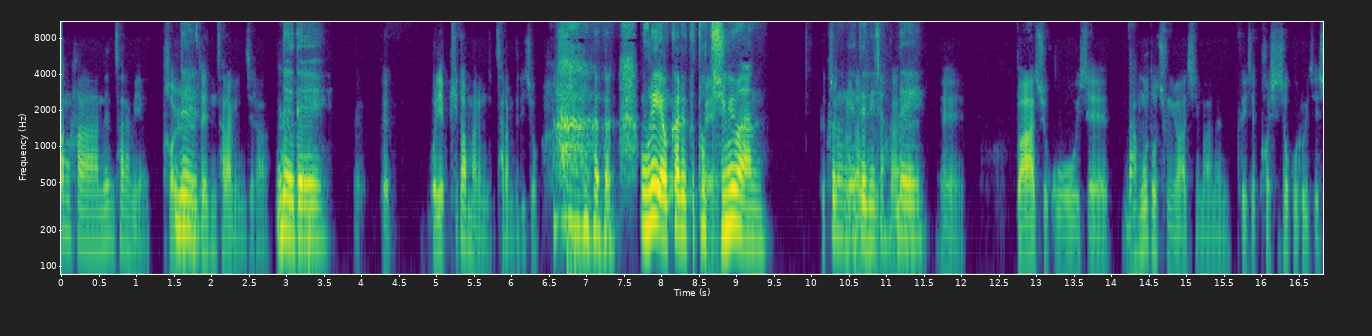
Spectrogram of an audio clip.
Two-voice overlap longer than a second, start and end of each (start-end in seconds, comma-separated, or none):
10.2-11.5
